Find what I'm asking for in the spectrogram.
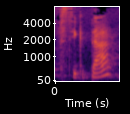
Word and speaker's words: всегда: Ja, nur bei всегда ist die Betonung auf a. Моя подруга всегда ездит в университет на велосипеде.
